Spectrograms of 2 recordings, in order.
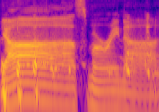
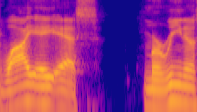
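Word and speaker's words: Yas Marina: Yas, Marina. Yes. Circuit. Yes. For those that don't know, it's spelled Y-A-S, Marina Circuit. Like, you can't read that and not go, Yas, Marina.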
